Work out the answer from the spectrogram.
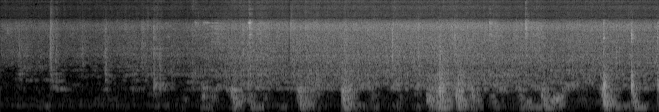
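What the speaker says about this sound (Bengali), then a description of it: "পেঁয়াজটা কিছুক্ষণ আমি ভাজতে থাকবো মিডিয়াম" Sliced onion frying in hot oil in a pan on a medium flame gives a steady, bright sizzle with occasional crackles and pops, close up and continuous, with no voices.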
